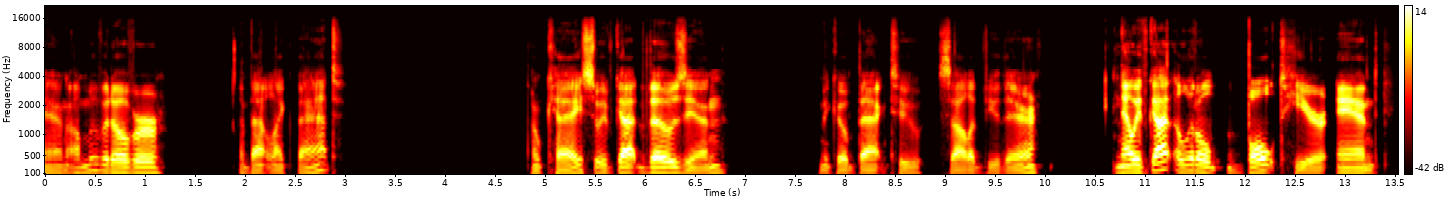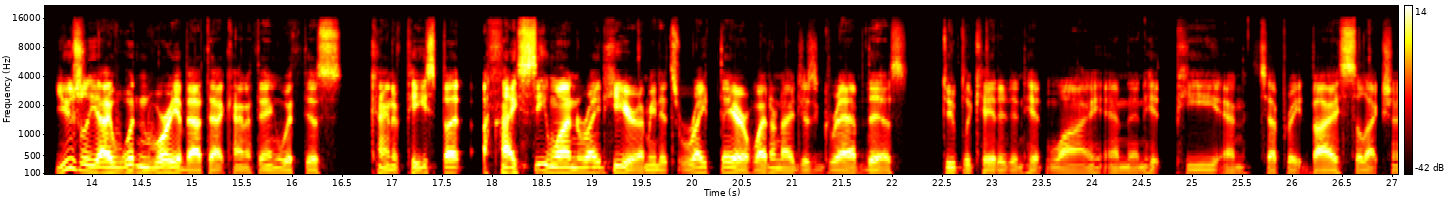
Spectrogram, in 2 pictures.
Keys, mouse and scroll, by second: 2.6 middle click, 3.3 z, 3.8 click, 4.0 scroll down 3, 4.2 alt+a, 4.3 middle click, 8.1 click, 9.2 middle click, 12.6 scroll down 3, 13.0 shift+middle click, 13.3 middle click, 14.0 scroll up 2, 18.2 click, 19.6 Tab, 20.3 alt+a, 21.1 l, 22.6 shift+d, 24.9 p, 26.8 Tab.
